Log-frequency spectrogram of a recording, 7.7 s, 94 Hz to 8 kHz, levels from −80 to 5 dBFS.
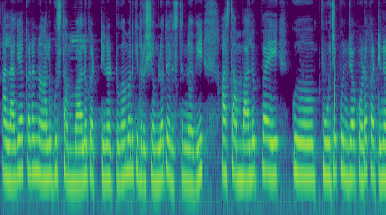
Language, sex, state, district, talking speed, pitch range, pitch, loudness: Telugu, female, Andhra Pradesh, Krishna, 115 wpm, 200-220 Hz, 210 Hz, -13 LUFS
